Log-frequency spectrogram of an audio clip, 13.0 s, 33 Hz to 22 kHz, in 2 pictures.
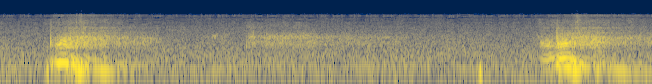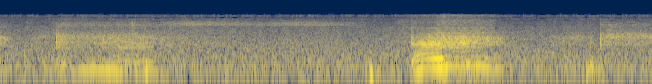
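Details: A man who says he doesn't snore gives three loud, rough snores about 5 seconds apart, around 12 a minute, with quiet breathing between; snoring.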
